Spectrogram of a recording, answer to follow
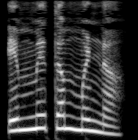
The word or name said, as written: ಎಮ್ಮೆತಮ್ಮಣ್ಣ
